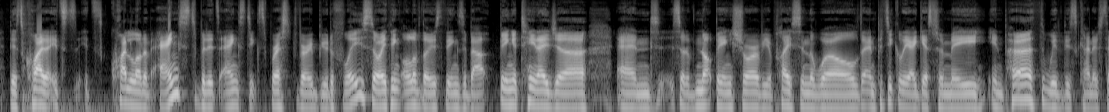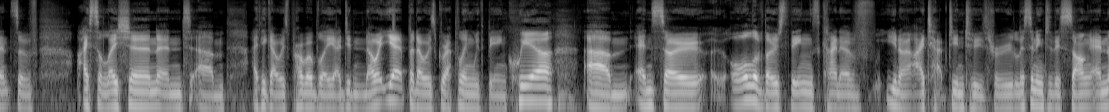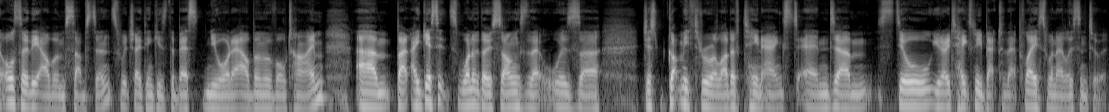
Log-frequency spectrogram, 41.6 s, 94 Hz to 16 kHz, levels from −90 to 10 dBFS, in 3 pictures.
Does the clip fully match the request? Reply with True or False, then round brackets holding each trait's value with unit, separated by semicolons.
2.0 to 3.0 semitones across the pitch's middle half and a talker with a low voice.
True (2.4 semitones; 115 Hz)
